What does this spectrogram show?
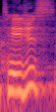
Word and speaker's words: Tejas: Hi, I'm Tejas. That's pronounced like advantageous for those of you who aren't used to exotic Indian names.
